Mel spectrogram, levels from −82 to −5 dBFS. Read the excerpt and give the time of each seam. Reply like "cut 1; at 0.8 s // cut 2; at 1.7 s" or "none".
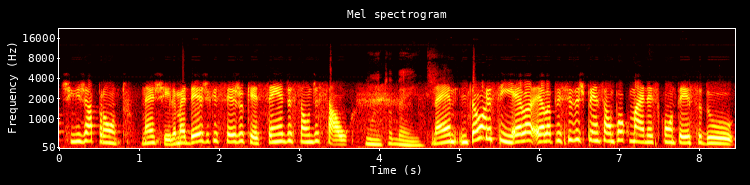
cut 1; at 3.7 s // cut 2; at 4.6 s // cut 3; at 5.3 s // cut 4; at 5.7 s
